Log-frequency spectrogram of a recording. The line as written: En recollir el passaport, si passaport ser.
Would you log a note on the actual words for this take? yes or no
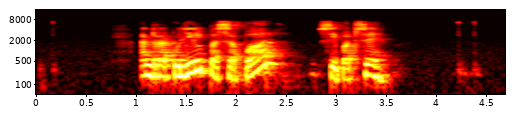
yes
